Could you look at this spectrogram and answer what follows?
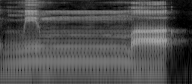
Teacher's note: میم مشدد پہ غنہ ضروری ہے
